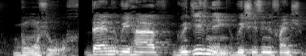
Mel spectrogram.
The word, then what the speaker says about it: Bonjour: Bonjour is spelled with 7 letters but has only 5 sounds: 3 consonants and two vowels.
